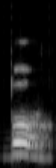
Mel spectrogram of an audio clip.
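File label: "bone", Nigerian Pidgin, female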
